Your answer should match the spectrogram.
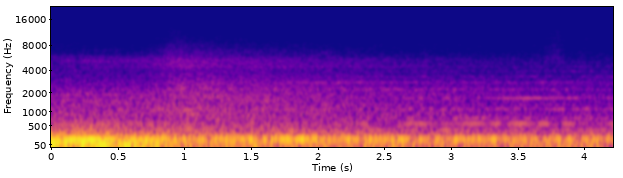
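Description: Dark midtempo electronic bass music: a heavy rumbling bass line, loudest at the start and easing a little, with a faint held tone coming in about three seconds in.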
